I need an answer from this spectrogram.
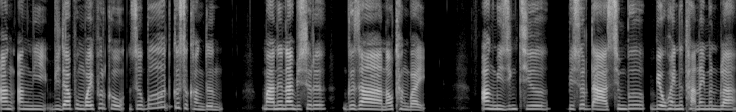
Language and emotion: Bodo, sad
